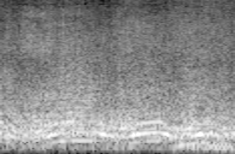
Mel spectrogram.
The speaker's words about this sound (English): And this is the burnout. Dale Jr. talking and the burnout.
